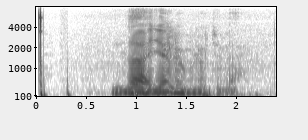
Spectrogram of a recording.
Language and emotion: Russian, neutral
